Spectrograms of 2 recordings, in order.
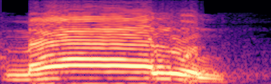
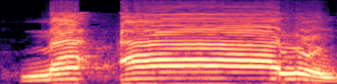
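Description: First: The word flows without a glottal break. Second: The word has a glottal break inside it. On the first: The speaker calls it wrong. "not ma'alun" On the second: The speaker calls it right. "There's a break"

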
